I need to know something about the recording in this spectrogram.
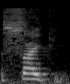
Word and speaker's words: psyche: we have that is psyche psyche is spelled as p s y c h e again mid position and the sound ch produces is k naught the next we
